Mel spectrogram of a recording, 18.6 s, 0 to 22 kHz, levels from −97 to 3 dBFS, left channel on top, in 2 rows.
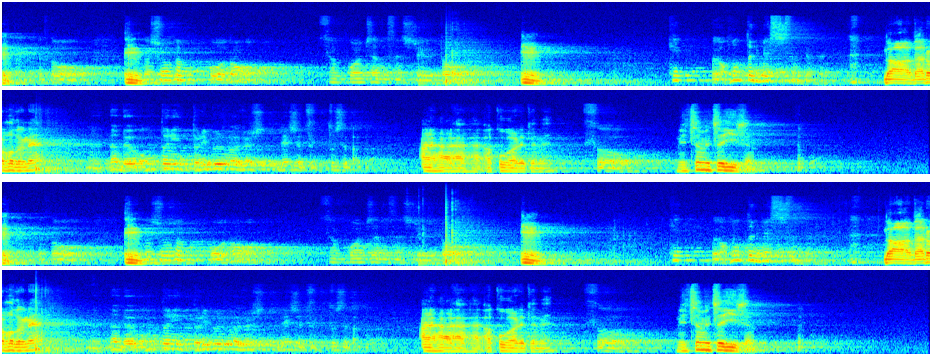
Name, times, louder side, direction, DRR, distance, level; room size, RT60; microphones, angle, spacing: voice 1, 0.0-1.1 1.4-2.7 3.2-4.8 6.7-6.8 7.1-8.6 10.1-12.8 15.1-15.5, left 2 dB, 45° left, 1 dB, 2.1 m, -33 dB
Fireworks, 4.0-13.9, right 1 dB, 75° right, 1.5 m, -45 dB
voice 2, 8.8-9.7 13.5-14.8 16.0-16.8, right 1 dB, 10° right, 11 dB, 0.5 m, -23 dB
28.5 x 22.0 x 6.0 m, 2.3 s
head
